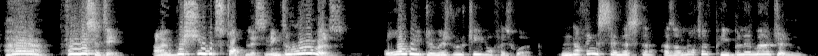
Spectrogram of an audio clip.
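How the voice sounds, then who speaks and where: A self-satisfied office manager of a woman, as a man plays her, brisk and a little evasive. Her voice sits well above his own and swings up and down lively, with a husky edge. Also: high voice, voice pushed up, full character voice. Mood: smug. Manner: smug, brisk. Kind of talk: storybook reading.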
